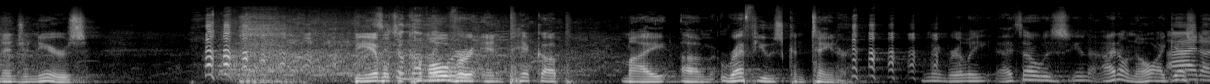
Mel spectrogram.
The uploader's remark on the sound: Live at the South Point 10-20-2016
